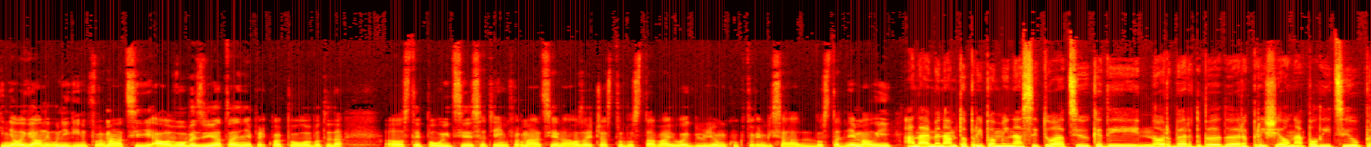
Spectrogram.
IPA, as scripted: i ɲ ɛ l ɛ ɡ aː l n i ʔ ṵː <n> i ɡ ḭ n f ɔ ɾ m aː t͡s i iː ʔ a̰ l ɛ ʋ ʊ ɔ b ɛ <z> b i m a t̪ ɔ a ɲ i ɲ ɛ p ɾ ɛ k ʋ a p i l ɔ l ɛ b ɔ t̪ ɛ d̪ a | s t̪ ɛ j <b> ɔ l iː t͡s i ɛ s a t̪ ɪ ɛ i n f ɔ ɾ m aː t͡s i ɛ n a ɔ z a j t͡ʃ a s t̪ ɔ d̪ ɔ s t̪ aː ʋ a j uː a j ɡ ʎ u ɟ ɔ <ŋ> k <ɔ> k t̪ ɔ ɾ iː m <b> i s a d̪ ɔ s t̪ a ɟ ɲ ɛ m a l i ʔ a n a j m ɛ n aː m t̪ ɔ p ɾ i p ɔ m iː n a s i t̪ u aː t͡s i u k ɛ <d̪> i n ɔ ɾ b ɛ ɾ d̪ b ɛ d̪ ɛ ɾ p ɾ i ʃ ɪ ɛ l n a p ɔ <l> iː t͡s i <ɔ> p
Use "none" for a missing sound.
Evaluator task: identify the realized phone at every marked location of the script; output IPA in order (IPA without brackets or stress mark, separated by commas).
ɲ, d͡z, p, m, u, b, d̪, l, u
